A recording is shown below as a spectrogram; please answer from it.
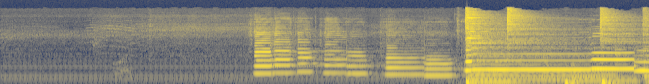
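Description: Instrumental jazz band starting a tune: after a low steady amplifier hum, a soprano saxophone plays an unaccompanied opening phrase about two and a half seconds in, and the full band of drums with cymbals, bass and guitars comes in loudly near the five-second mark.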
